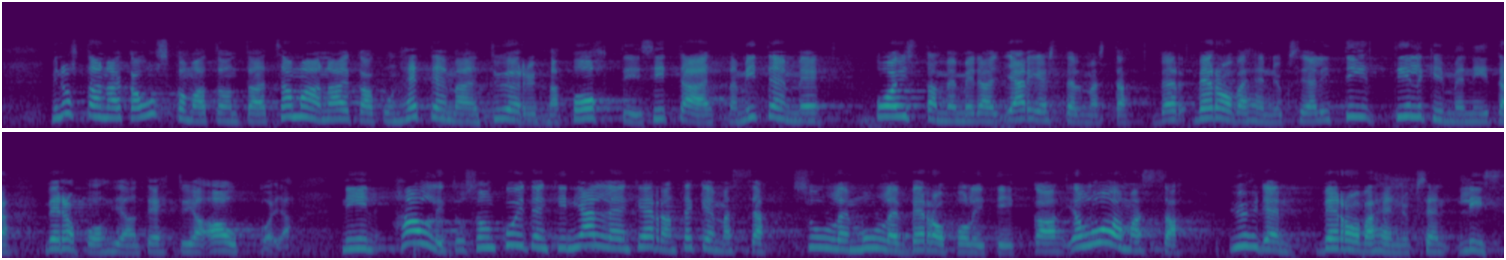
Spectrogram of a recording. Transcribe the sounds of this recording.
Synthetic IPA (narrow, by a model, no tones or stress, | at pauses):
minust̪ɑːnɑikɑuskomɑt̪ont̪ɑet̪sɑmɑːnɑikɑːkunhet̪emæint̪yøryhmæpoht̪iːsit̪æet̪ːæmit̪emme | poist̪ɑmːemeidæjjærjest̪elmæst̪æʋeʋeroʋæhenːyksiæelit̪it̪ilkimːeniːt̪æʋeropohjɑːnt̪eht̪yjæʔɑukːo̰jɑ̰ | niːnhɑlːit̪usoŋkuit̪eŋkinjælːeːŋkerːɑnt̪ekemæsːæsulːemmulːeʋʋeɾopolit̪iːkːɑːjɑluomɑsːɑ | yhdenʋeroʋæhenːyksenlisːæ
